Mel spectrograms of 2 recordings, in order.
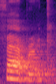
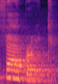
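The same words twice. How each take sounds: The two takes are said the same way.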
